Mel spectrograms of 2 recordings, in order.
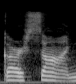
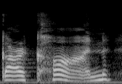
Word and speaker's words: garçon: So like the name of a boy is Garçon. You don't say Garcon because it's not a hard C.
